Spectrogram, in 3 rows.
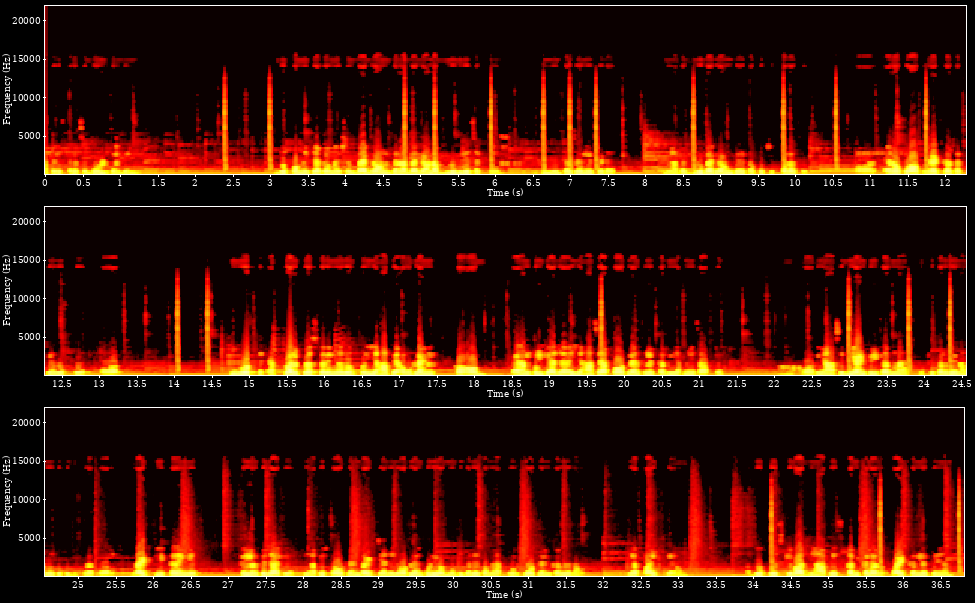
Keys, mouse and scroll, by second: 0.9 Down, 2.4 click, 3.9 shift+F2, 4.8 click, 12.2-14.0 middle drag, 14.0 click, 15.7 F12, 19.6 click, 21.9 F12, 22.9 click, 27.9 right click, 29.3 F12, 30.0 Tab, 31.8 F12, 32.3 Tab, 34.2 click.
